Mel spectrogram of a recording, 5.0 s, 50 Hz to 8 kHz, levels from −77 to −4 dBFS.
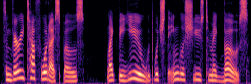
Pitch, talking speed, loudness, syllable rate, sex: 195 Hz, 205 wpm, -18 LUFS, 4.7 syllables/s, female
